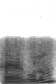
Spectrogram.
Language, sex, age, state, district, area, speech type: Bengali, male, 45-60, West Bengal, Howrah, urban, conversation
